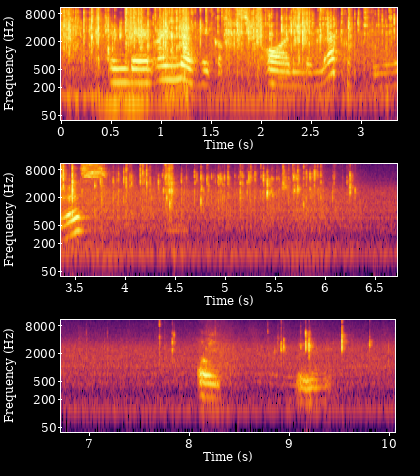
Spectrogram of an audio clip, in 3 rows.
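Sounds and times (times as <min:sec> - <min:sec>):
plastic wrapper crinkling: 0:00.0 - 0:06.4.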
